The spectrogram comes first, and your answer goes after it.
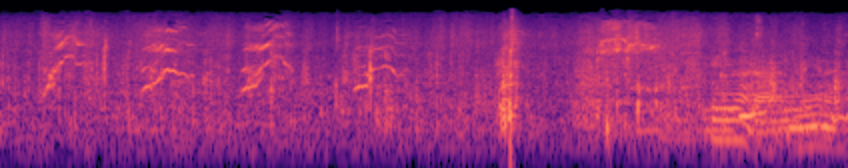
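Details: Baby monkey Lucie, hungry and crying for milk, gives a series of wavering, rising-and-falling whiny cries about once a second over steady background noise, with a sharp click midway and a low murmur near the end.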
